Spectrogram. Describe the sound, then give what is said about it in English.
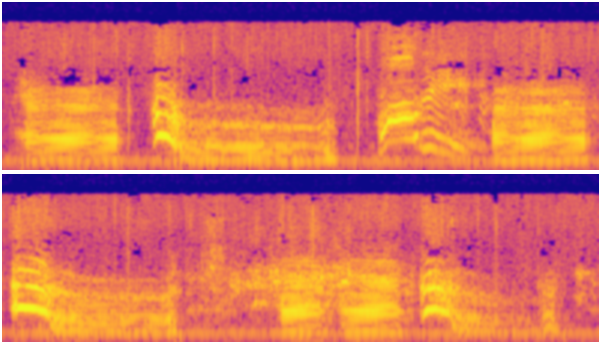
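A dog howls in long, wavering rising-and-falling wails along to sustained, reedy bassoon notes played by a person, the two trading and overlapping in loud phrases with a steady low hum underneath. “Baldy, you're singing.”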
